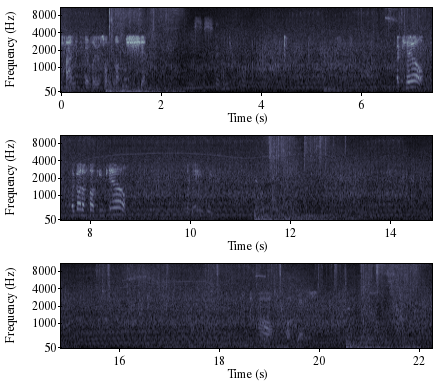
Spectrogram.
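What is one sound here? A game vehicle lands with a heavy thud.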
